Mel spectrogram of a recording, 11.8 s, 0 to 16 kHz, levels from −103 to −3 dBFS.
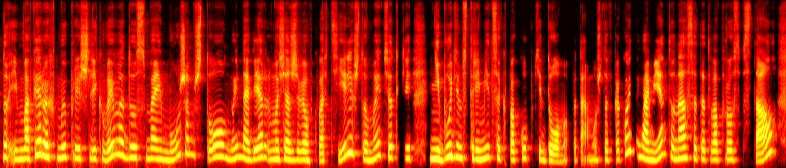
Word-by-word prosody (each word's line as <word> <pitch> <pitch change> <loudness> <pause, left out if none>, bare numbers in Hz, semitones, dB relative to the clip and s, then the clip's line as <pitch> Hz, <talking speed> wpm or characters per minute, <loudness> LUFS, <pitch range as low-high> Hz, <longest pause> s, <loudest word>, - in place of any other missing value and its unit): ну, 255 - +2
им, 200 -2 -3
во-первых, 260 +4 +4
мы 240 +2 +1
пришли 225 -2 -1
к 215 - -14
выводу 240 +3 +1
с 235 0 -8
моим 215 -3 0
мужем, 295 - -1
что 265 -2 +1
мы, 220 +1 -2
навер 215 0 +2
мы 205 +1 +1
щас 200 -1 +2
живём 190 0 +1
в - - -23
квартире, 175 - -1
что 330 - -3
мы 185 +4 -1
всё-таки 235 -4 -2 0.2
не 215 -1 +5
будем 245 +4 +2
стремиться 225 +1 -1
к - - -17
покупке 210 +3 -4
дома, 165 -4 0
потому 195 +4 -7
что 195 +1 -4
в 190 - -16
какой-то 325 - -2
момент 230 - +2
у - - +1
нас 225 +2 +3
этот 205 -3 -3
вопрос 195 0 -2
встал: 360 +5 +2
220 Hz, 190 wpm, -25 LUFS, 195-245 Hz, 0.2 s, не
